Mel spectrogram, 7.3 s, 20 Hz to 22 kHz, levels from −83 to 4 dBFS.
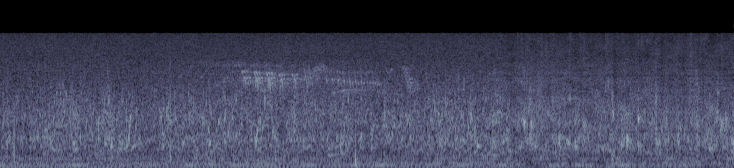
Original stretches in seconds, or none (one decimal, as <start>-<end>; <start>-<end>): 0.0-5.0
